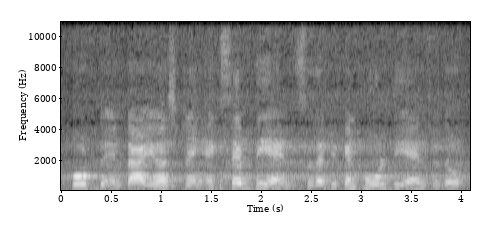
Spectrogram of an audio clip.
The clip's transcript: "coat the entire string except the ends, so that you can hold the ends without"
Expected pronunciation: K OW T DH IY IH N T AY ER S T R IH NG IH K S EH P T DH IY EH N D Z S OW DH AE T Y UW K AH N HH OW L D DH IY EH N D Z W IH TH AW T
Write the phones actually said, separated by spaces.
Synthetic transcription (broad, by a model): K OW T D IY IH N T AY ER S T R IH NG IH K S EH P T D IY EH N D S OW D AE T Y UW K AH N HH OW L D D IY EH N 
